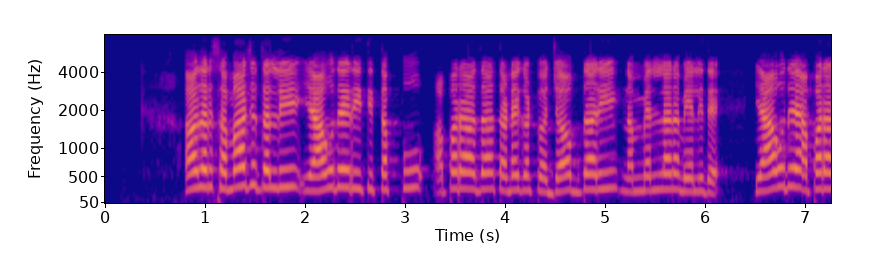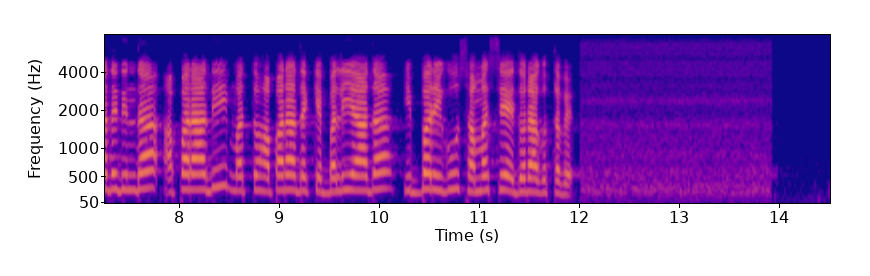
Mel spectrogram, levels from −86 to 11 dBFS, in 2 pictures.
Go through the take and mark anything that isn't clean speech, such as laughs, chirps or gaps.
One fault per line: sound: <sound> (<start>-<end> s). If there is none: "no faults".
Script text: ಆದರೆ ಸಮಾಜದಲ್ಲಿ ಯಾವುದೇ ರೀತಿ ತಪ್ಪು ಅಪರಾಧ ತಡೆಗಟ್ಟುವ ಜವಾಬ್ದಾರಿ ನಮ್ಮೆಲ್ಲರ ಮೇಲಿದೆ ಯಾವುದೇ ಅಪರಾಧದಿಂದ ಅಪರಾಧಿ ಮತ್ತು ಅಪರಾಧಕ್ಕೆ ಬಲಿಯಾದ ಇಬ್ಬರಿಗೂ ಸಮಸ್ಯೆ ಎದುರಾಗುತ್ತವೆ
no faults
